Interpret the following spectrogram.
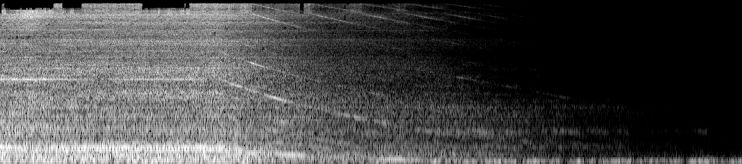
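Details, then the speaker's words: Hoover fold-away vacuum motor after motor bearing replacement, running then spinning down smoothly over a few seconds with no rasp or rumble; before the repair the long wind-down had bearing noise, now much better, healthy. "That is way better. So before this thing actually had a long wind down and with that long wind down there was definitely some bearing noise. So I'd say that was a big success."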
